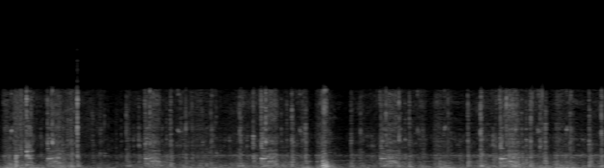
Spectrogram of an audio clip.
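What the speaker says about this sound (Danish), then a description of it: "Og på den måde kan jeg sy her hen igennem båndet, selvom det er ret tykt." Sewing machine stitching through a thick strap while a belt bag is being made, a fast mechanical whir with a rattling, ratcheting rhythm, close and steady, with one brief louder knock near the middle.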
